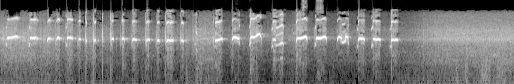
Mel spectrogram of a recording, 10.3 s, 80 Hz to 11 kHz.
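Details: Osprey calling at its nest at Barnegat Light, New Jersey, on 31 August 2022 around 12:30, picked up by a nest camera: a rapid run of sharp, whistled chirps, about two or three per second, for eight seconds, then steady hiss.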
